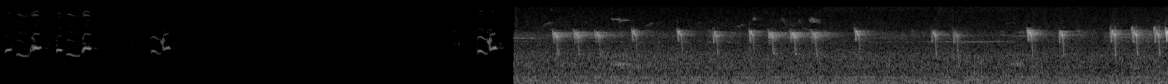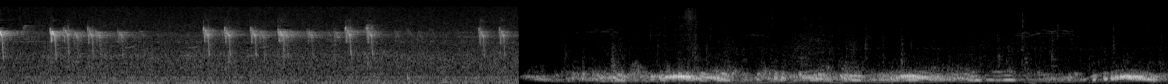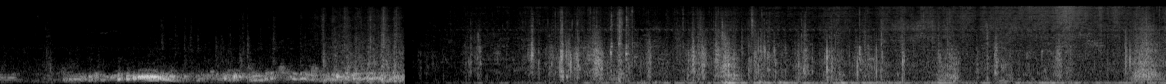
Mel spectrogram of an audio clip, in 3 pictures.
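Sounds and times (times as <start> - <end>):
bird chirping: 0.0 - 1.9, 4.5 - 18.0, 21.7 - 22.9
background hiss: 5.2 - 16.9, 18.2 - 35.0
dove cooing: 16.6 - 27.4.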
